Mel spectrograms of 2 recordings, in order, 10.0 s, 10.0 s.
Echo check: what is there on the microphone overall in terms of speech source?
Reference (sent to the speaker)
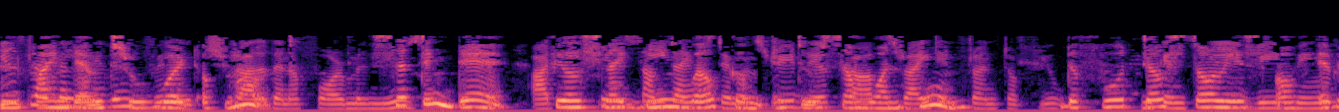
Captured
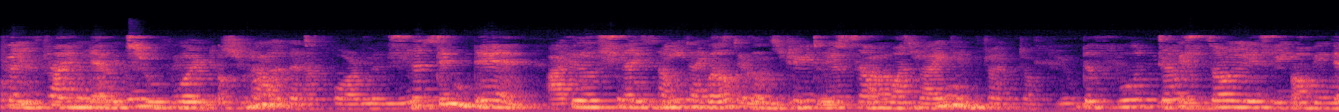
echo only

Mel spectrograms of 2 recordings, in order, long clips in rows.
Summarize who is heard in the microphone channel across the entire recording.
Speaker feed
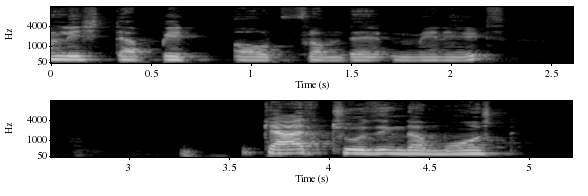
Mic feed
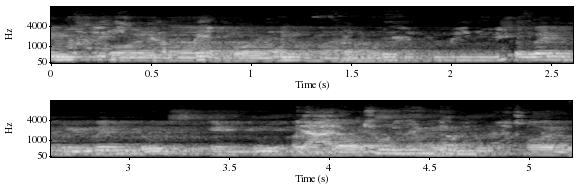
both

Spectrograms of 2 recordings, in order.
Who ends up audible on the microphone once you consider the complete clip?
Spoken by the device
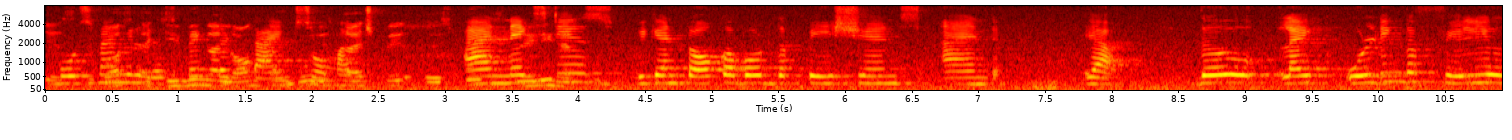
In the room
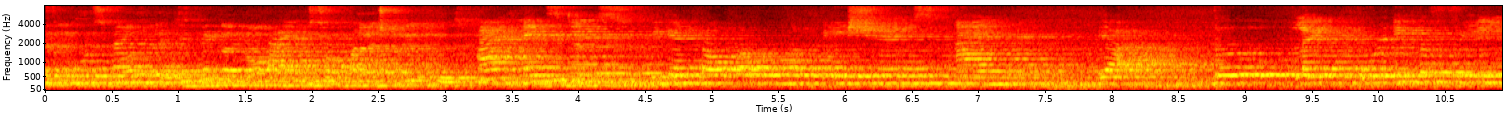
echo only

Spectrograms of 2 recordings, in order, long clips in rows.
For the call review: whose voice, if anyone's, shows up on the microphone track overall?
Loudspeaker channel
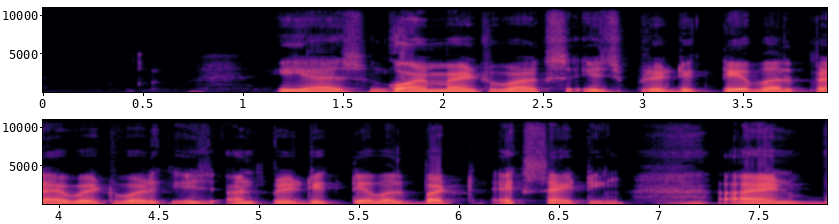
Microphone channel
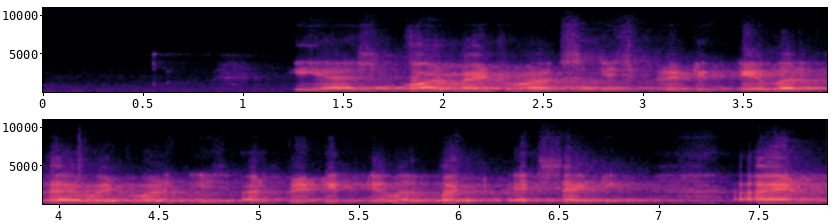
echo only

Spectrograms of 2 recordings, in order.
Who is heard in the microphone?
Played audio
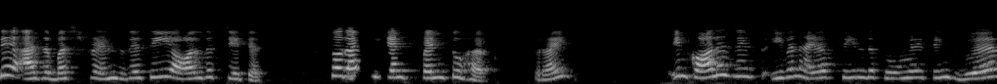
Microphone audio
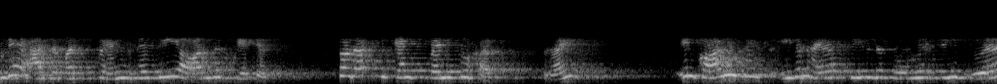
echo only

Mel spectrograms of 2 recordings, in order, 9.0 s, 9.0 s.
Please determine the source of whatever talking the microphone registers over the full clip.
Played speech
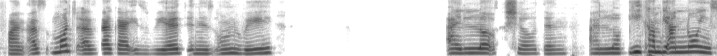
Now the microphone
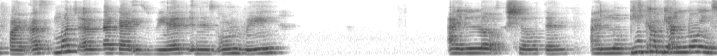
echo only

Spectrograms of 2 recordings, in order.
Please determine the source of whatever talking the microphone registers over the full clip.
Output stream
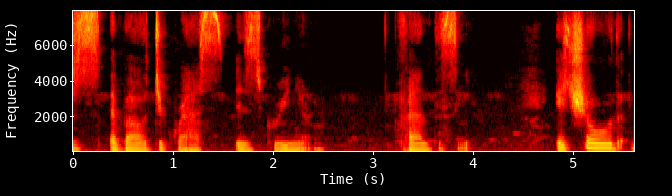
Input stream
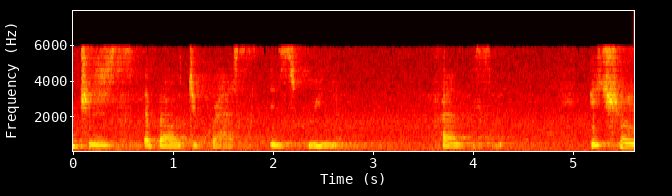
echo only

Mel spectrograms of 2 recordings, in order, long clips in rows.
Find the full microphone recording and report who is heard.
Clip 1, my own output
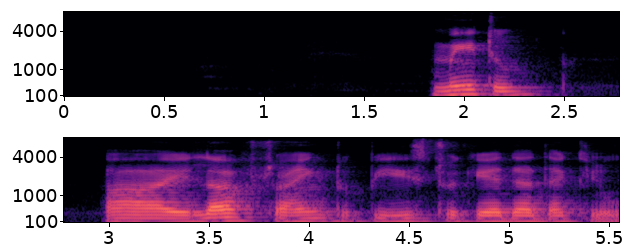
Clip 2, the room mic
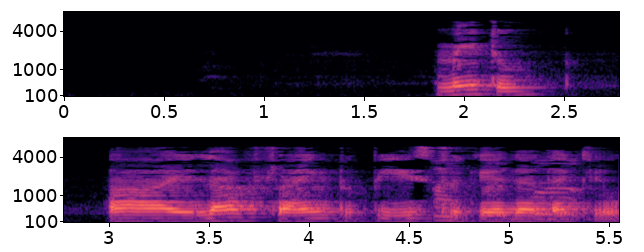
both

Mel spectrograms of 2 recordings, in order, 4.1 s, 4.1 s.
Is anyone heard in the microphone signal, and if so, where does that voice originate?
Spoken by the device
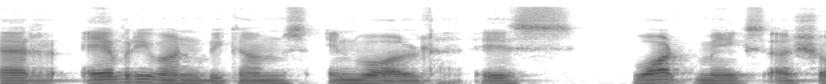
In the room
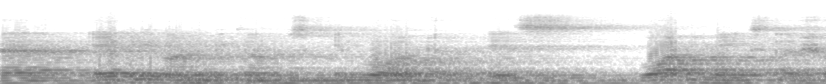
echo only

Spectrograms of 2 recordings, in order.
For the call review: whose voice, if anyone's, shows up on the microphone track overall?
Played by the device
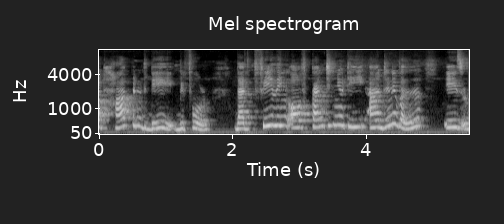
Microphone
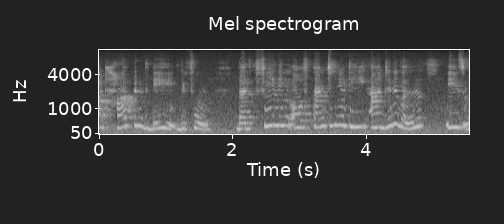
echo only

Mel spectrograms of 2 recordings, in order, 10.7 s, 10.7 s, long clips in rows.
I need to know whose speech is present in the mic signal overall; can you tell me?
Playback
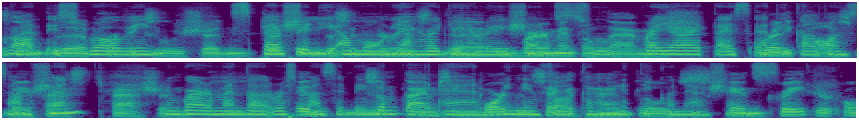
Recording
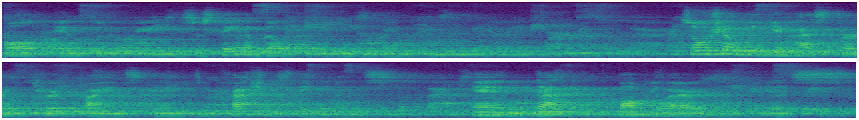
both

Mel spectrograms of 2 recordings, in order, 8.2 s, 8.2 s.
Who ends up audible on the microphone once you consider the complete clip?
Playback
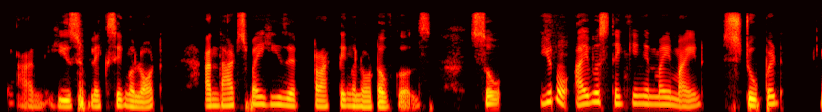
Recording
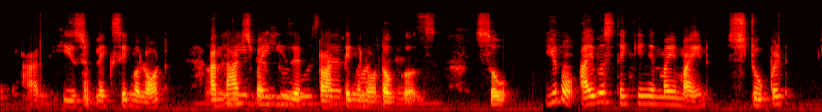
both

